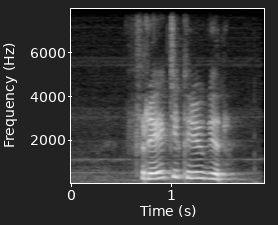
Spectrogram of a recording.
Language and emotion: Russian, neutral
